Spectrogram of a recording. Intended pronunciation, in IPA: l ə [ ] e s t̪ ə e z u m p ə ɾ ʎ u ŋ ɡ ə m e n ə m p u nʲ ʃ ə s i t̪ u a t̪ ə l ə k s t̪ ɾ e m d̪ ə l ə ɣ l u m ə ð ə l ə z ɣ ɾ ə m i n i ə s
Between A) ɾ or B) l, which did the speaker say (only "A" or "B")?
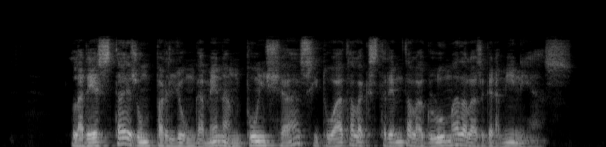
A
